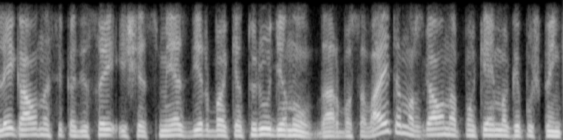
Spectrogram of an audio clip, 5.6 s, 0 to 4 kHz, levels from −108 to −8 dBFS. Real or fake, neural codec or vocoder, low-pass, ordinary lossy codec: fake; vocoder, 44.1 kHz, 80 mel bands, Vocos; 3.6 kHz; Opus, 16 kbps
